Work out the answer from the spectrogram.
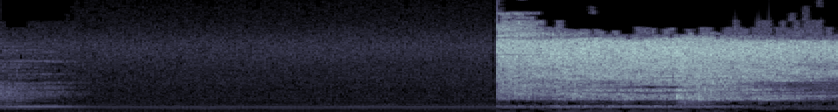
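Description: Wet garlic-ginger-onion masala paste dropped into hot tadka oil in a steel kadhai: a sudden loud sizzle starts about two and a half seconds in and holds strong. There is a short tap right at the start.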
